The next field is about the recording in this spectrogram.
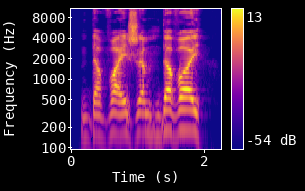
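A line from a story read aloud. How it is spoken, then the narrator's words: Muttered through clenched teeth. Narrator (Russian): процедил Гржак сквозь зубы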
